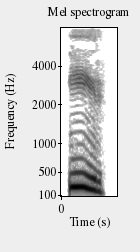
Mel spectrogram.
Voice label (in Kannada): "ಈರ್", Kannada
